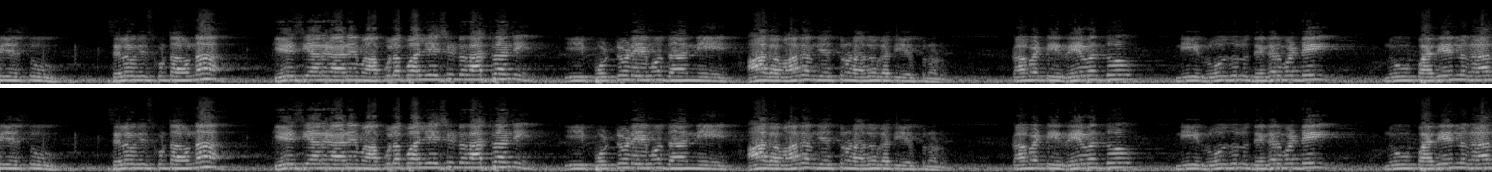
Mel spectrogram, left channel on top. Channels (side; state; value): both; identical; correlation 1.00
